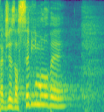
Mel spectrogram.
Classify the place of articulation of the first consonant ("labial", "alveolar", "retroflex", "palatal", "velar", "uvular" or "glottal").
velar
